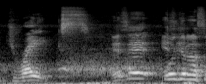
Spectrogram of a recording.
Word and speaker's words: Drax: It's pronounced Drakes.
